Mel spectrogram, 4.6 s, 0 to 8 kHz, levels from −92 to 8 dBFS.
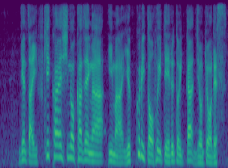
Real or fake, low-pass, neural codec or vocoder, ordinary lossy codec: fake; 7.2 kHz; codec, 24 kHz, 6 kbps, HILCodec; none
